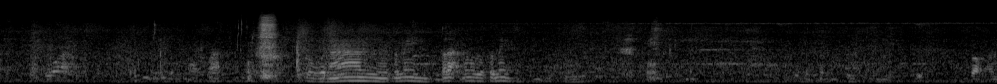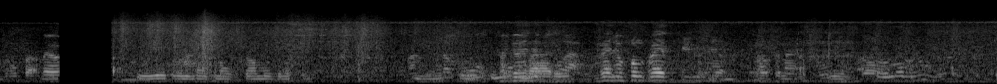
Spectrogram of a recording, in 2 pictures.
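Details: Hungry baby monkey, very angry and needing milk, begging its mother: wavering, harmonic cries in bursts early on and again in the second half, with a short silent gap, steady insect hum behind.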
